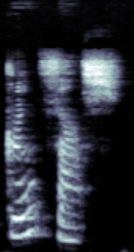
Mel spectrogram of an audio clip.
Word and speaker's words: cansaço: A mesma coisa ocorre com a palavra cansaço. Separo a sílaba e depois eu vejo qual é a intensidade de cada sílaba. Cansaço. O sa é uma palavra paroxítona.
